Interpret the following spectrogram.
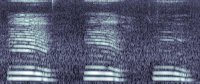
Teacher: And then we have the nasal sounds. The velum is lowered allowing air to escape through the nose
